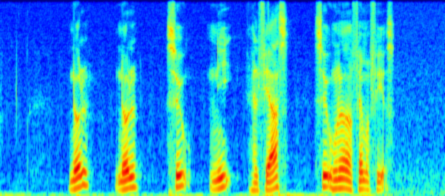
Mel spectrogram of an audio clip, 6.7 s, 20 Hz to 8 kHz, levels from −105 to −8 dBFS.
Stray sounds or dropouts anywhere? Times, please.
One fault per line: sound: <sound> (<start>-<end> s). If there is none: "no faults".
no faults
